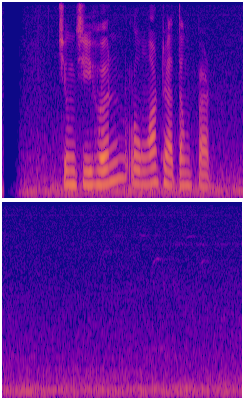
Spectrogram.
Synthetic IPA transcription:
ʒ̥uŋ̥ʒ̥iɦɔnluŋɔɖ̥a̤t̪əŋb̥at̪̚

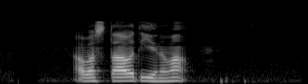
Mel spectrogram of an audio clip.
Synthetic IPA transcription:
ɐ̰ʋɐst̪ʰaːʋət̪ijenəʋa

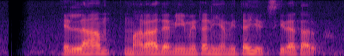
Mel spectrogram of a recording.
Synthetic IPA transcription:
elːaːmaɾaːd̪ɛmiːmeʈənijɐmit̪əsiɾɐkɐɾu

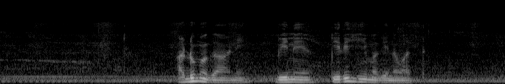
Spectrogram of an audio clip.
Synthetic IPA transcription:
ɐɖumɐɡaːni | ʋinɐjəpiɾiɦiːmɐɡenɐʋɐt̪

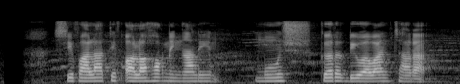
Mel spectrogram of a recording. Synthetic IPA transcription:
sifalat̪ɪfɔlɔɦɔk̚niŋalimusɡərdiwawaɲt͡ʃaɾa̰

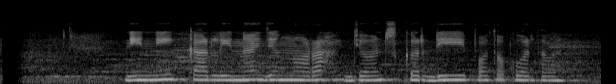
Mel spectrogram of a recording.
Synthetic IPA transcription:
ninikarlinad͡ʒɨŋnɔɾahd͡ʒɔnskɨrdipɔt̪ɔkuwart̪awan

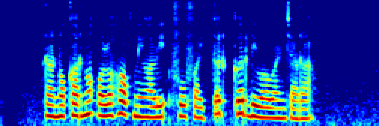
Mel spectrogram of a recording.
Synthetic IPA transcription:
ranɔkarnɔʔɔlɔɦɔk̚niŋalifufait̪ərkərdiwawaɲt͡ʃaɾa

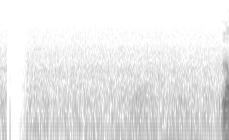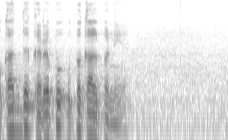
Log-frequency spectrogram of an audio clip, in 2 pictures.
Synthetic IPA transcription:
mokad̪ːəkəɾəpuʔupəkalpənə̰jə

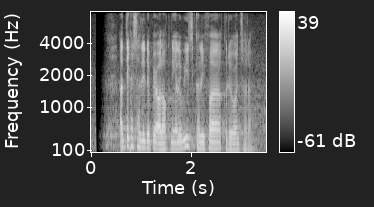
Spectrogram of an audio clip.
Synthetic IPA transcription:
art̪ikasalidəpɛɔlɔk̚niŋaliwiskalifakəɾiwant͡ʃaɾa̰

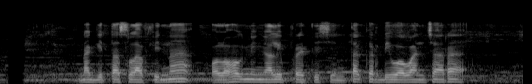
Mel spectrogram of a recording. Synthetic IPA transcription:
naɡit̪aslafinaɔlɔɦɔk̚niŋalipɾɛt̪isint̪akɨrdiwawaɲt͡ʃaɾa

